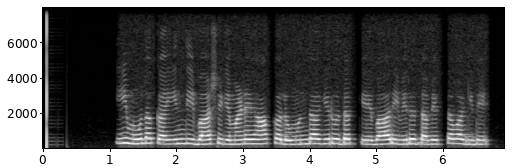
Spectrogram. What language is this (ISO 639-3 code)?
kan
